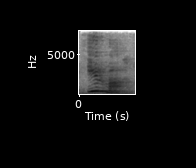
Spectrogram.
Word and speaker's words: Irma: can't roll my RS you don't need to roll your ARS to say Irma my father-in-law remembered the pronunciation of My Name by thinking of ear muffs it's fine if you want to call me ear muff although Spanish has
